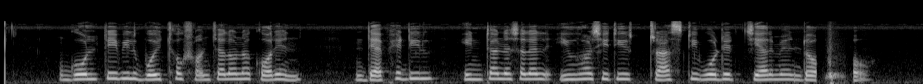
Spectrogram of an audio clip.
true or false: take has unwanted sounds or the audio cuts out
true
